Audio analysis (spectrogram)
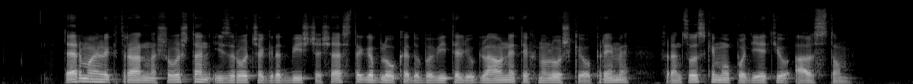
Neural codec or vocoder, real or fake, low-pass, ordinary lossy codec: none; real; 19.8 kHz; none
